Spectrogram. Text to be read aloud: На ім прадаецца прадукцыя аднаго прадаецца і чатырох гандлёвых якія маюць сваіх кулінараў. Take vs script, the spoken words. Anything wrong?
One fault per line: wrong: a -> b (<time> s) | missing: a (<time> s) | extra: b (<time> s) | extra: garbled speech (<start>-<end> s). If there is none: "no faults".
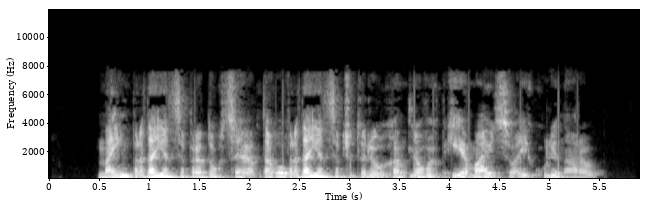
no faults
